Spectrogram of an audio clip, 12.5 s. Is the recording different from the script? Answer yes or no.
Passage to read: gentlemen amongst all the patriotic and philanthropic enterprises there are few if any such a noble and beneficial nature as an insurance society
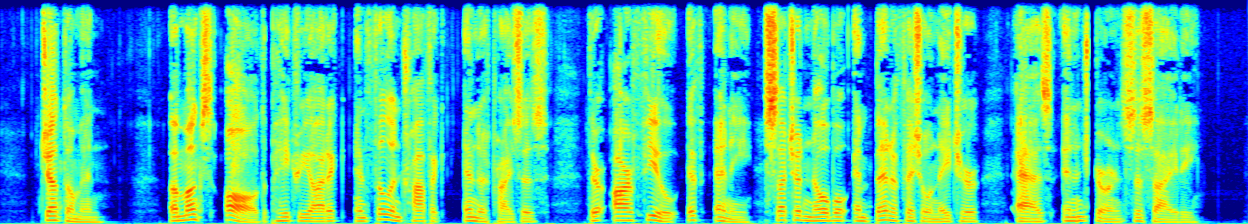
no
